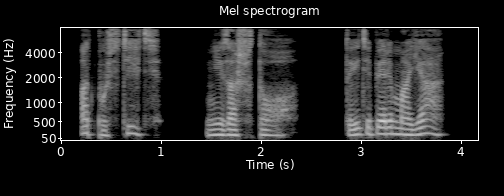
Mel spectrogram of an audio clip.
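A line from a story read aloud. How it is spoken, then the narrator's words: Hoarse. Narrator (Russian): голос стал хриплым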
